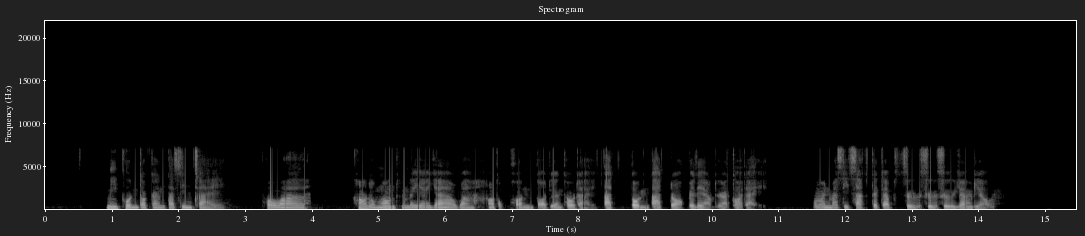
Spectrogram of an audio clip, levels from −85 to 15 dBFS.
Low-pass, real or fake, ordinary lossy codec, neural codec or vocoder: 7.2 kHz; real; none; none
